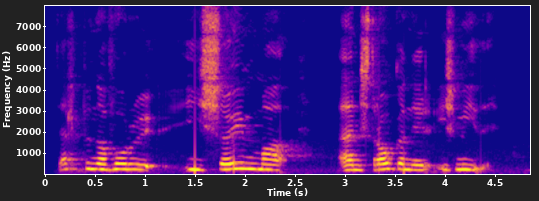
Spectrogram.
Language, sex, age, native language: Icelandic, male, 11, Icelandic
